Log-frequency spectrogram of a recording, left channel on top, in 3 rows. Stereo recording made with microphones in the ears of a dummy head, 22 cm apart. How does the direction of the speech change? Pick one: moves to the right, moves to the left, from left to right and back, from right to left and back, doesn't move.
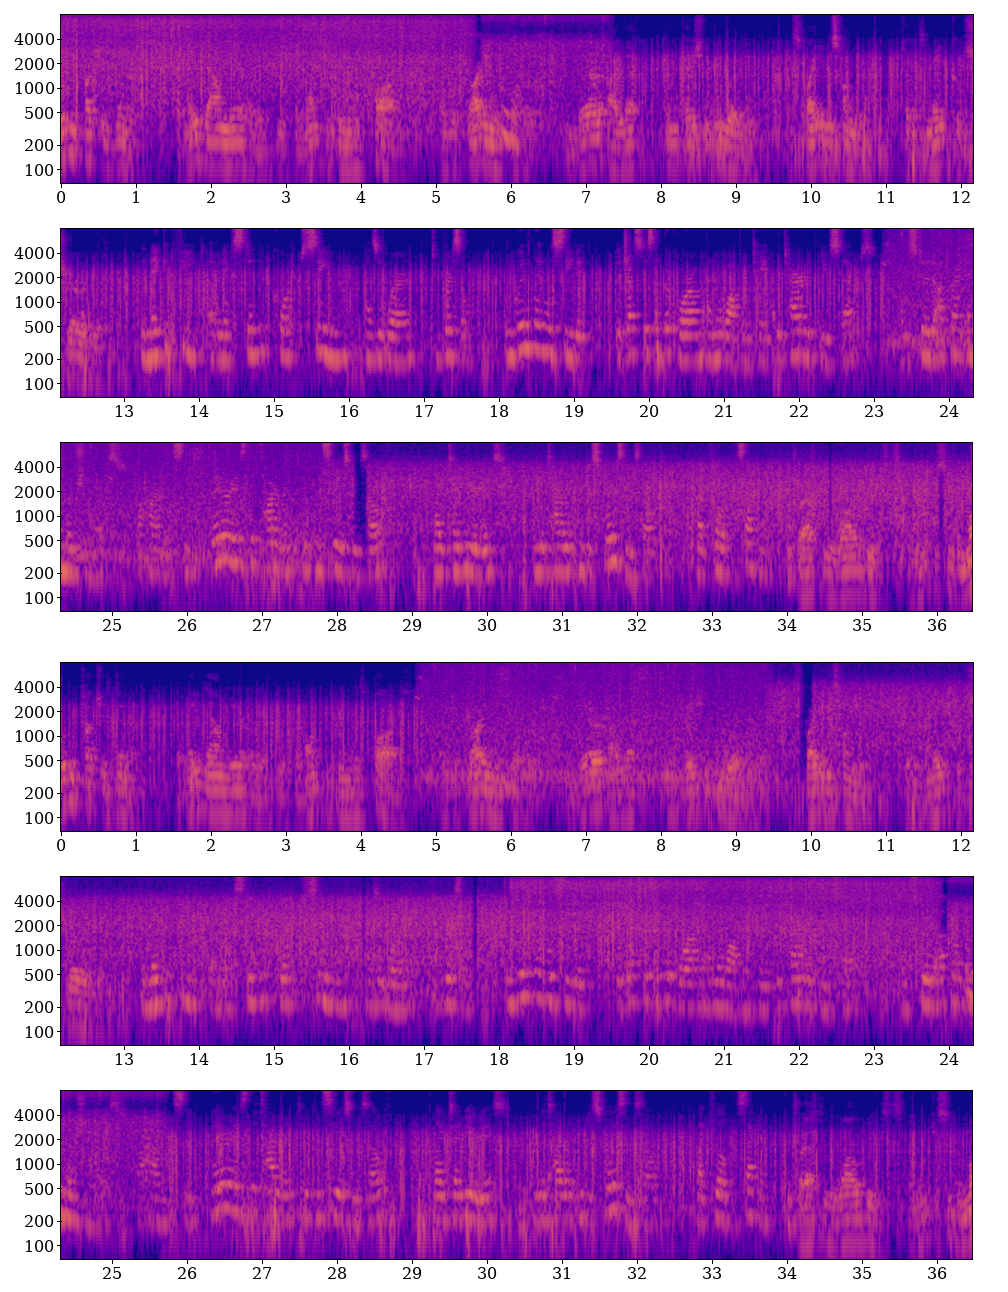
doesn't move.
